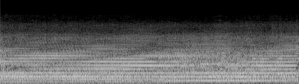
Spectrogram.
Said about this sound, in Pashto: څوک په همدې ماشینونو لوړې ژورې هواروي، او څوک هم جوړو شوو وسایلو ته رنگ ورکوي.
